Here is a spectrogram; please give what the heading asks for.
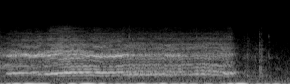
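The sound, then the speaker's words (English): A pull-string toy plays its recorded cow moo, a single sustained, buzzy tonal call lasting about two seconds that cuts off abruptly, followed by faint clicks. “if we pull this way up, The cow says,”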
